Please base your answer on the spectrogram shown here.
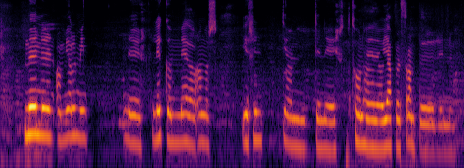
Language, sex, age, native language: Icelandic, male, 40-49, Icelandic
